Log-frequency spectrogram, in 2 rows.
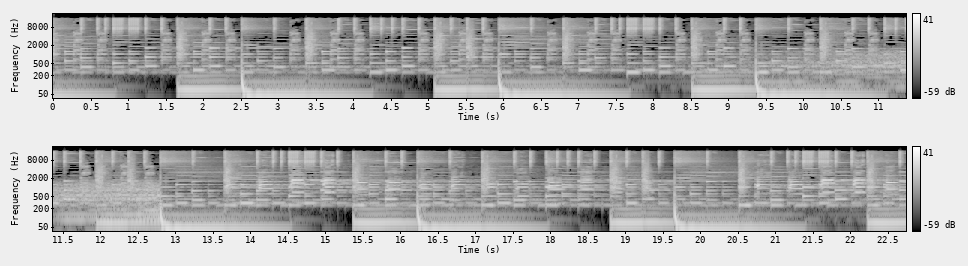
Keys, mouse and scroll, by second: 1.1-22.7 drag, 12.9 typing.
